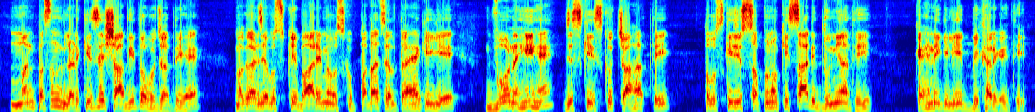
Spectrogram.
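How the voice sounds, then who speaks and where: A man's voice: medium pitch, dry recording. Hindi man narrating true crime, dry.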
